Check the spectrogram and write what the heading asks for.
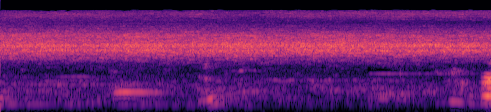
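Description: Steady high-pitched drone of an insect chorus, with a man's voice briefly heard under it.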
